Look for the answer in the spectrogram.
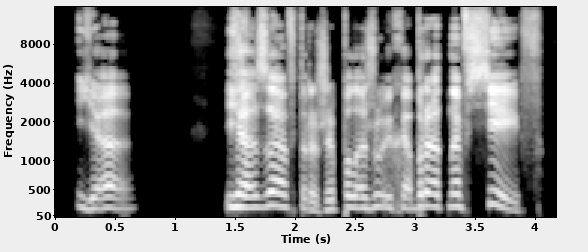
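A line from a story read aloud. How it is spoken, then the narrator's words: Pleading. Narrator (Russian): взмолился Рент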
